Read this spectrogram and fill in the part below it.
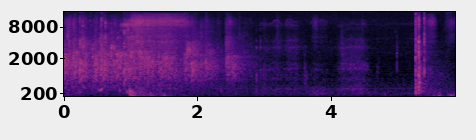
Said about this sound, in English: Give these guys a round of applause as they come forward.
